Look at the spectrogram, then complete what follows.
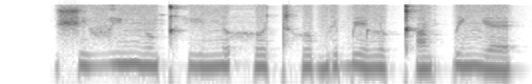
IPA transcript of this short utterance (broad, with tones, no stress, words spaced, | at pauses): ʃi˨vi˦ ɲũ˨kʰiː˨nʊ˦ hʊ˨˦tʰʊ˨bɪ˦ ɓe˨lʊ˨ kʼã˨k͡pɪ˦ɲɛ˨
